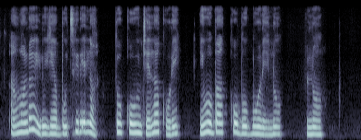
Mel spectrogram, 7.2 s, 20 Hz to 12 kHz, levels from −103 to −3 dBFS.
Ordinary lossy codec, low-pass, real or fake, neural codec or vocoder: none; 9.9 kHz; fake; autoencoder, 22.05 kHz, a latent of 192 numbers a frame, VITS, trained on one speaker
